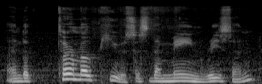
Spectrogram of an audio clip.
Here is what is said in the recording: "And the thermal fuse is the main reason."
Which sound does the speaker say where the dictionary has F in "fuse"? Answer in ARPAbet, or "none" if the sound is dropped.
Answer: P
